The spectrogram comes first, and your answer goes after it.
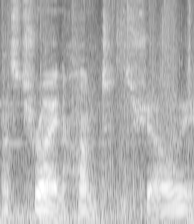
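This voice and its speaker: A man's voice: sits low, steady tone, unhurried, music in the background. A man doing casual, joking live gameplay commentary, swearing freely and talking to his viewers. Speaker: video game streamer. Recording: clear noise behind the voice.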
